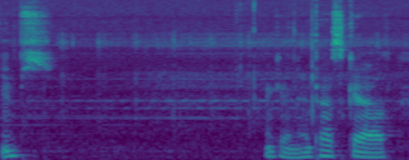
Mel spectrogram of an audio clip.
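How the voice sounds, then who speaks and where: A man's voice: fairly low pitch, fairly even intonation, takes it slowly, dark tone, husky, faint music behind. A man giving casual, rambling game commentary, thinking aloud and often questioning himself in a hesitant way. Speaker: gamer narrating own gameplay.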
